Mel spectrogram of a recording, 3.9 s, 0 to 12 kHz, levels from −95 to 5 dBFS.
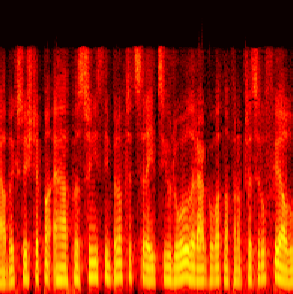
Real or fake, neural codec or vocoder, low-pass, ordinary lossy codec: fake; codec, 16 kHz, 0.3 kbps, FocalCodec; 7.2 kHz; AAC, 32 kbps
